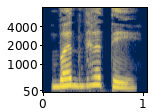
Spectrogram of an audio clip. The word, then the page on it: ಬದ್ಧತೆ: baddhate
